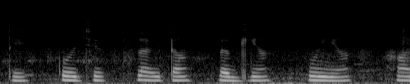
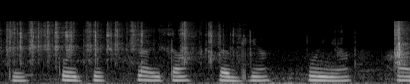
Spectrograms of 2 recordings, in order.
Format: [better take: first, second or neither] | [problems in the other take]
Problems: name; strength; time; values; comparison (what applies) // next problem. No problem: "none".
first | background sound (Fire); 9 dB below the speech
